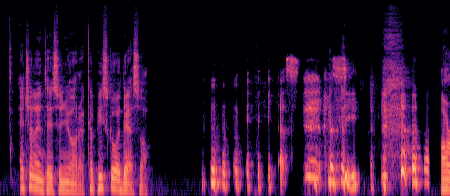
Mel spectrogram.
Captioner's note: speaking in italian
